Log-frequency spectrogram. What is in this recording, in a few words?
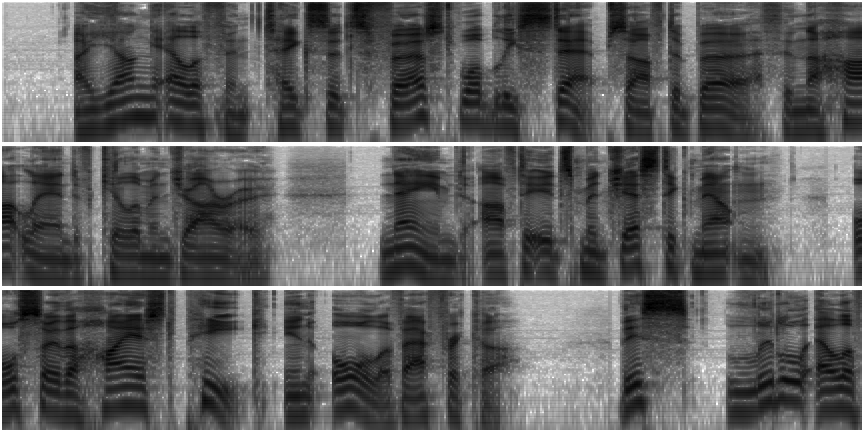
Nature Documentry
